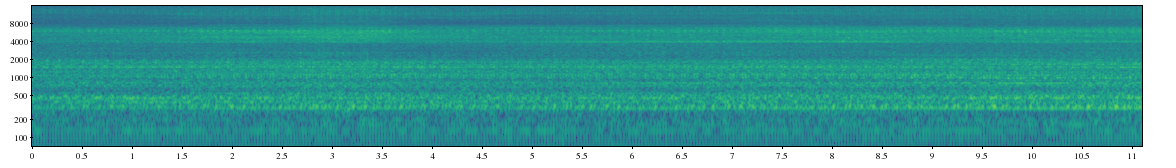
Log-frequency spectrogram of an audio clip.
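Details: Renault Duster, appeared after 52,000 km: constant high-pitched whistle over a steady idle from the accessory drive belt; replacing the upper idler did not cure it, lower idler and belt not changed; drive belt whistle.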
